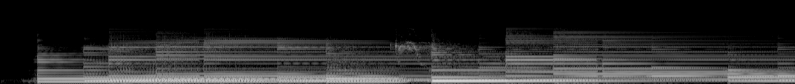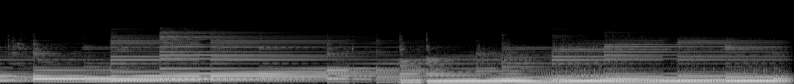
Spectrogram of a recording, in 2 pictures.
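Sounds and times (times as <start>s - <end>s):
electric guitar with P90 pickup: 0.3s - 15.8s.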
